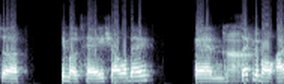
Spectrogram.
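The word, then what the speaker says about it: Timothée Chalamet: oh i was uh first of all it's pronounced uh timote chalamet and second of all i was gonna say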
